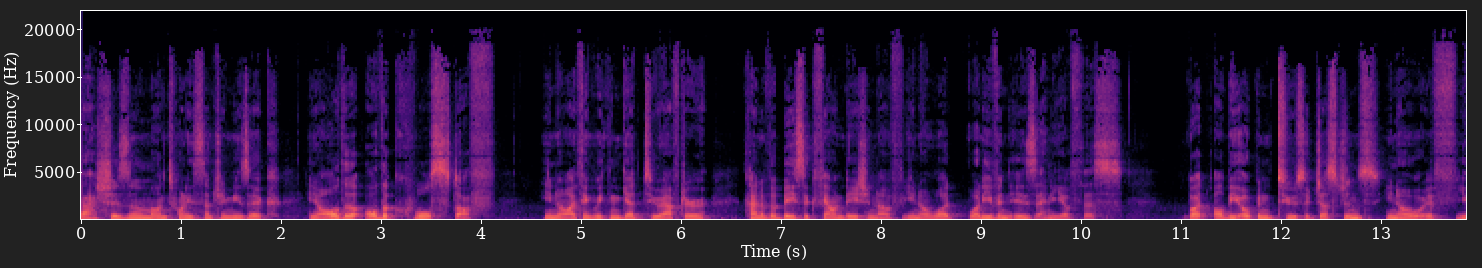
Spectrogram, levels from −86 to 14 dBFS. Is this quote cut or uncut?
uncut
